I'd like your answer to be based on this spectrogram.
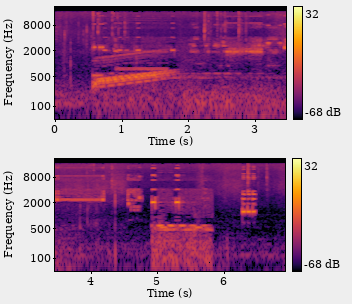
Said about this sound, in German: Natürlich ist das der Sound der Brücke aus The Next Generation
